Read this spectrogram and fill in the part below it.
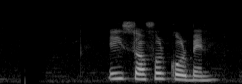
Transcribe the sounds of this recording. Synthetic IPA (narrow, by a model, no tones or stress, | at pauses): ejsɔfoɾkoɾben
